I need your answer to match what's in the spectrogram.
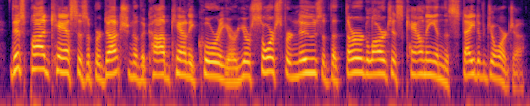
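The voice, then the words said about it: Strong harsh Southern US accent. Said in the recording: “Golly, that feller has a harsh southern accent.”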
